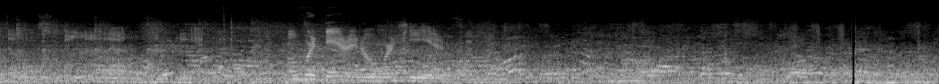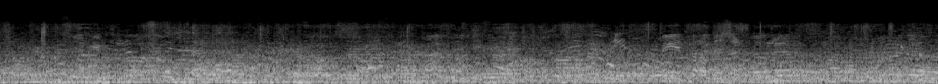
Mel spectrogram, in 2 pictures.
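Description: A crowd of people chatters throughout in a busy, noisy hall.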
